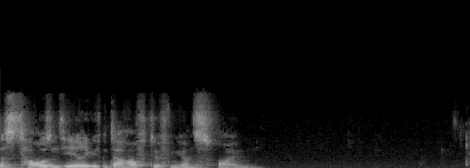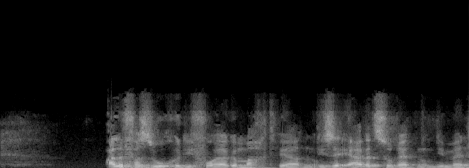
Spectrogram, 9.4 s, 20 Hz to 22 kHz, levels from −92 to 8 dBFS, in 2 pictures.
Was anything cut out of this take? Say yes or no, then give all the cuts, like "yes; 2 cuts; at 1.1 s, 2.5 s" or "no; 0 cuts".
yes; 2 cuts; at 1.0 s, 7.9 s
